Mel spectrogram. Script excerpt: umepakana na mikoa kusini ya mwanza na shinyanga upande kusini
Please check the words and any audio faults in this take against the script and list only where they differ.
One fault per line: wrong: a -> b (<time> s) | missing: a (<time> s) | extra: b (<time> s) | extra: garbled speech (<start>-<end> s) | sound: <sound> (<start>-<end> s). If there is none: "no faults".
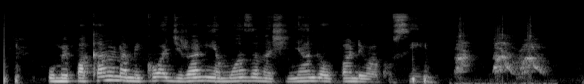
wrong: kusini -> jirani (1.7 s)
extra: wa (3.6 s)
sound: bark (4.5-5.6 s)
